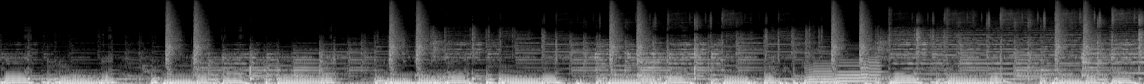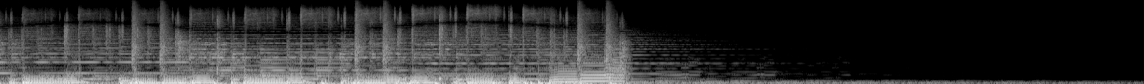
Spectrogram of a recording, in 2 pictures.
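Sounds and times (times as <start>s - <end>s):
samba bass groove: 0.0s - 18.0s.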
